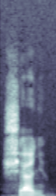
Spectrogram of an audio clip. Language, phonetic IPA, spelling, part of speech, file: Polish, [ɕɛ̇̃ɲ], sień, noun, Pl-sień.ogg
